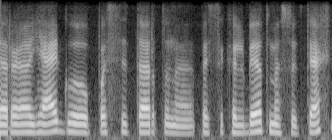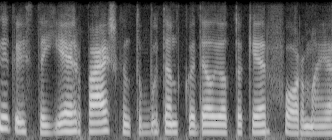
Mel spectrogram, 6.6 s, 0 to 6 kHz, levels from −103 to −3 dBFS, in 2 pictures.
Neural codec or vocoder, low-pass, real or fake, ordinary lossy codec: codec, 16 kHz, 0.7 kbps, FocalCodec; 5.4 kHz; fake; Opus, 32 kbps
